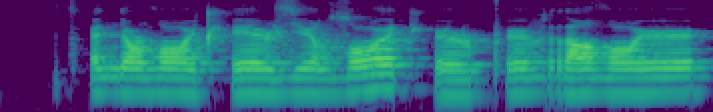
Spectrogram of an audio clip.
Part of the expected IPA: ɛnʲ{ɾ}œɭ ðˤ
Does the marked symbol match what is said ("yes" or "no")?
yes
